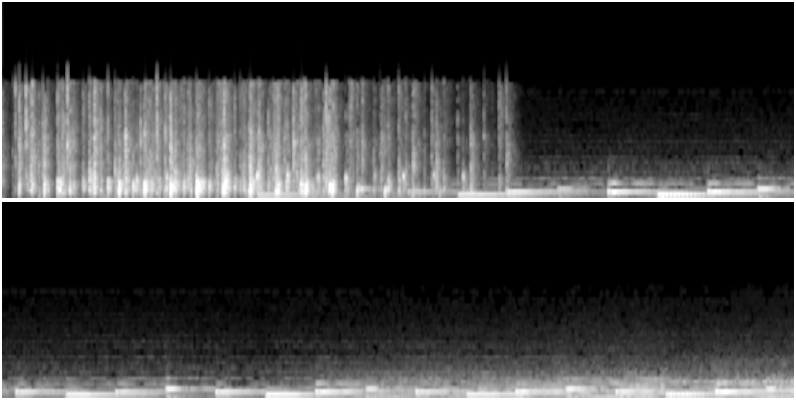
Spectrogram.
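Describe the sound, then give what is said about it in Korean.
A group bursts into dense, lively applause for about four seconds, congratulating a student elected by show of hands as the semester's top student, then it cuts off and a light, plucky musical tune with steady percussive beats takes over. “우리 모두 축하의 박수를 보냅시다.”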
